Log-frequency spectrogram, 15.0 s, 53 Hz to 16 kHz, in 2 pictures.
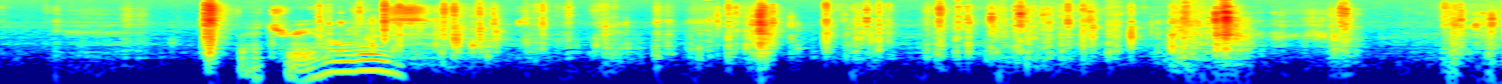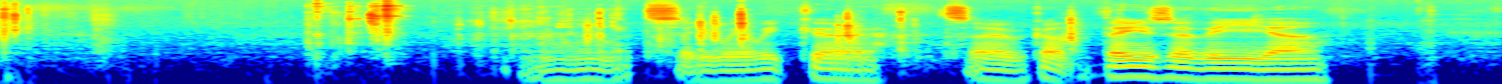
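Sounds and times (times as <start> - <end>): plastic bag crinkling: 1.0 - 8.1.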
